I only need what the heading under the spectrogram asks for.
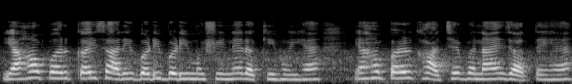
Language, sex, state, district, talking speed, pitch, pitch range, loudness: Hindi, female, Haryana, Rohtak, 165 wpm, 255 Hz, 240-280 Hz, -15 LUFS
